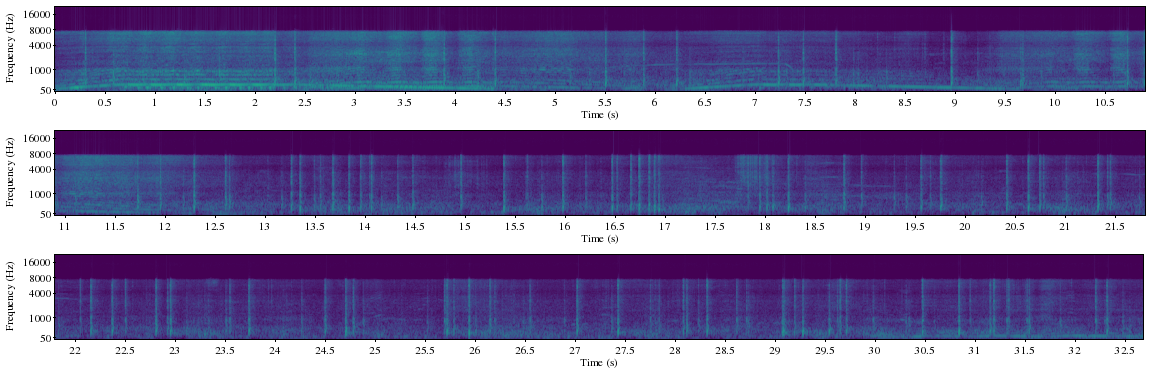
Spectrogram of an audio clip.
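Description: Aerial fireworks popping and crackling, with many sharp bangs through the second half. In the first twelve seconds a loud pitched sound rises, holds and falls three times.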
